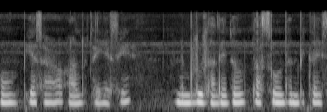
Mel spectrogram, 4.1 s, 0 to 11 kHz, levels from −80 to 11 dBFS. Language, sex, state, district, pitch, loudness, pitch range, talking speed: Nagamese, female, Nagaland, Dimapur, 205 Hz, -17 LUFS, 195-210 Hz, 160 wpm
